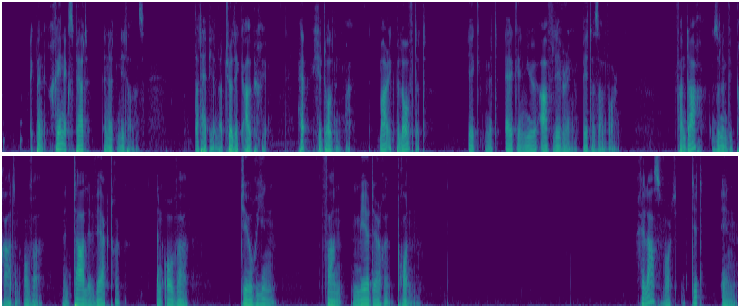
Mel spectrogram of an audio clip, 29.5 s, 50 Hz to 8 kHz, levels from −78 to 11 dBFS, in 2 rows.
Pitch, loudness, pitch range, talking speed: 90 Hz, -31 LUFS, 85-105 Hz, 95 wpm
